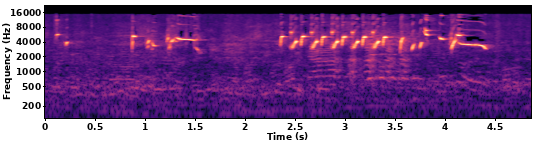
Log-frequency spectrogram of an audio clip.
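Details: European goldfinch in authentic Widani song, a lively, continuous twittering of high tinkling notes, quick trills and drawn-out bright whistles, over faint low background noise.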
